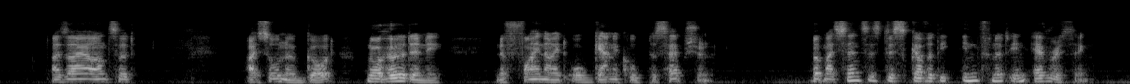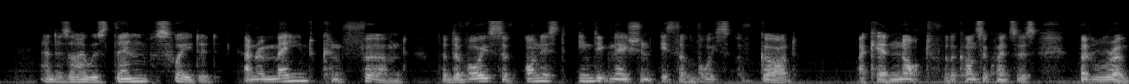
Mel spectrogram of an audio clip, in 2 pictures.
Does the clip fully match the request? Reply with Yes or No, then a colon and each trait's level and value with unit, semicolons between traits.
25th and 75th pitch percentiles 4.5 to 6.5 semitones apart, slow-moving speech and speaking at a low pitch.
Yes: average, 5.0 semitones; slow, 130 wpm; low, 120 Hz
